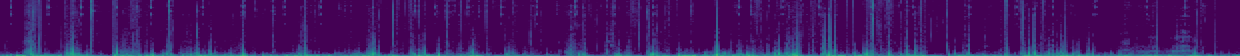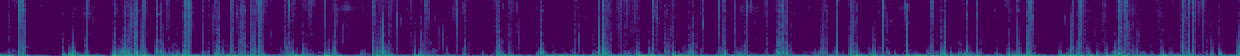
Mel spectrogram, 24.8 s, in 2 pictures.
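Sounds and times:
ear cleaning scratches with latex gloves, dental pick and cotton swabs: 0.0s - 24.7s.

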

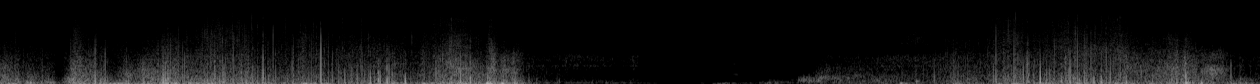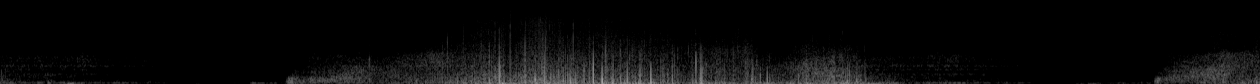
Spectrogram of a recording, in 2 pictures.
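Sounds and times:
soft fabric brushing a microphone: 0.0s - 5.5s, 9.0s - 12.6s, 17.0s - 21.5s.

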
